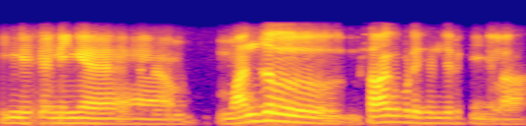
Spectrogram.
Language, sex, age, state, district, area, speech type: Tamil, male, 30-45, Tamil Nadu, Pudukkottai, rural, conversation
